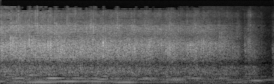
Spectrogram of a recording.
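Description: Congregation applauding over background music with steady held low notes; the clapping and music die away near the end.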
